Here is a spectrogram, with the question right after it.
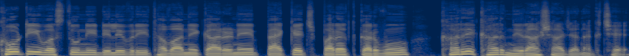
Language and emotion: Gujarati, sad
